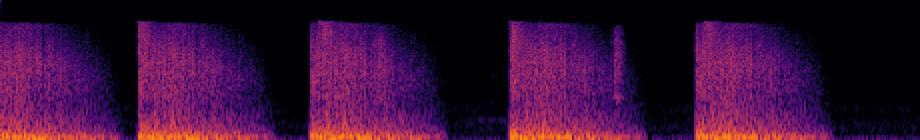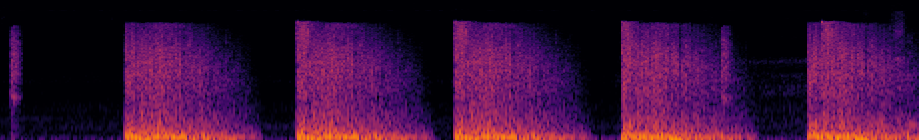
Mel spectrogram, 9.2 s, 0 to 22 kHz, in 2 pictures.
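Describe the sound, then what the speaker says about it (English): Bomb tower in Bloons TD 5 sets off about ten loud, punchy explosions at a steady, evenly spaced rhythm, each a sharp boom that decays quickly, with no talk. "it throws out giant bombs that can blow up balloons."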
